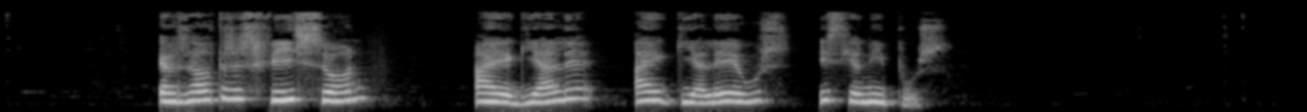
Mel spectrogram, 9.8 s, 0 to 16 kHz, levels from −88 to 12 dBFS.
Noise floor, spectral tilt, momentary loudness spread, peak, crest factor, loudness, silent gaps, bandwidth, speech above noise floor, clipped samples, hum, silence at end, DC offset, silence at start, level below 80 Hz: -87 dBFS; -4 dB/octave; 15 LU; 0 dBFS; 18 dB; -16 LUFS; none; 11.5 kHz; 72 dB; under 0.1%; none; 2.75 s; under 0.1%; 1.2 s; -72 dBFS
